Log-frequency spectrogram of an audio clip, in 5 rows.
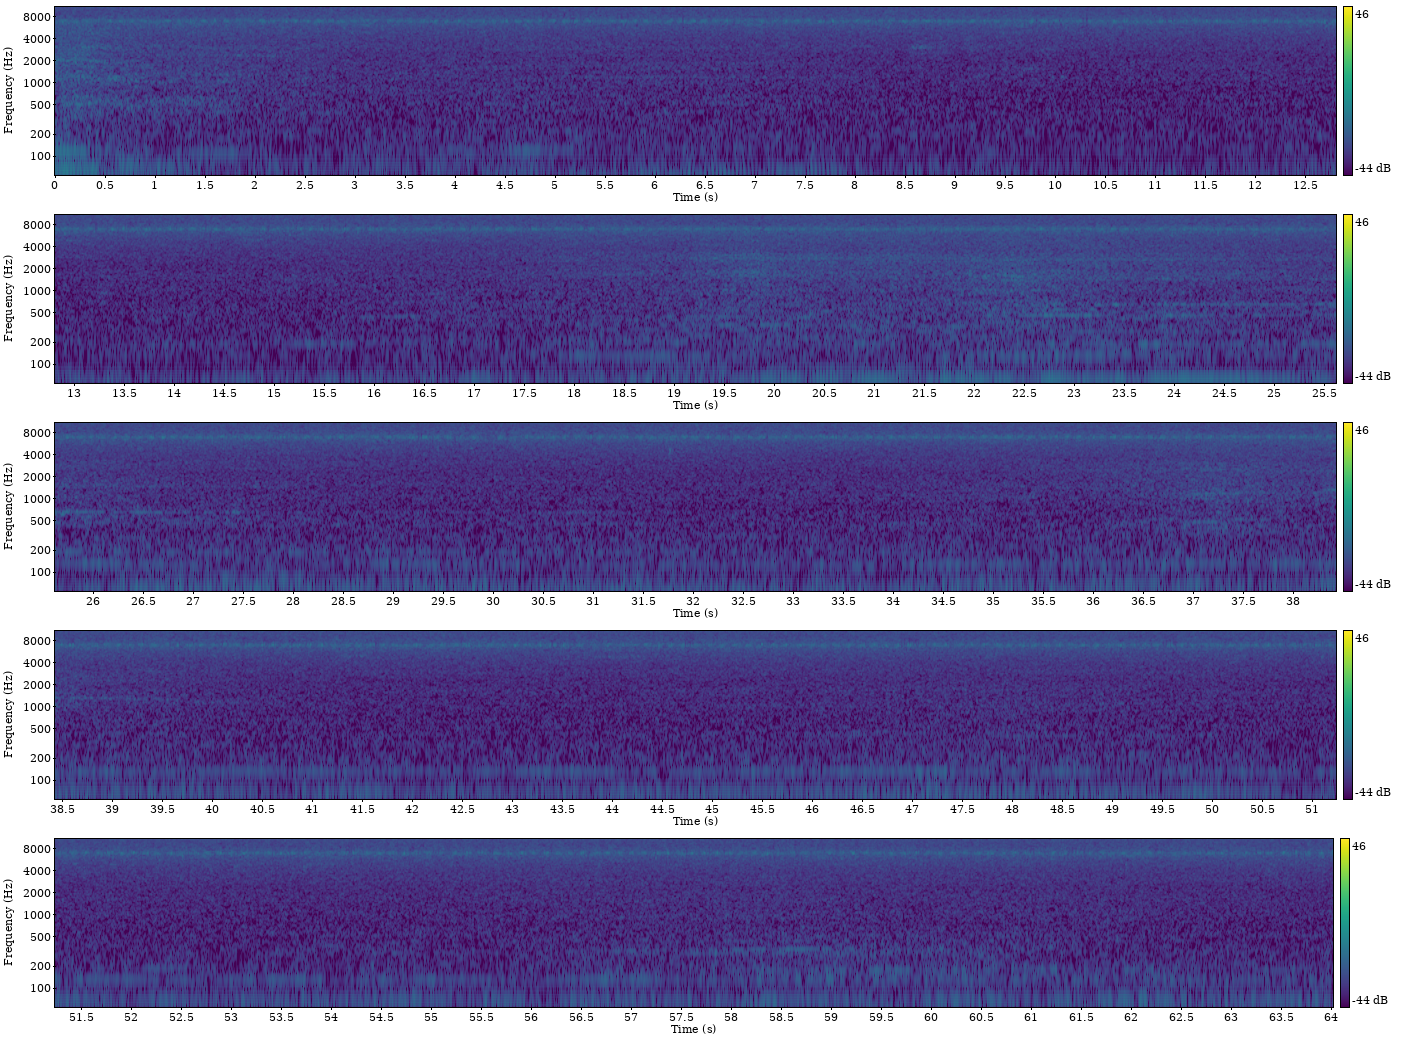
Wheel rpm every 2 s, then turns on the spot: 0, 0, 0, 0, 0, 0, 0, 0, 0, 0, 0, 0, 0, 0, 0, 0, 0, 0, 0, 0, 0, 0, 0, 0, 0, 0, 0, 0, 0, 0, 0, 0.
none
